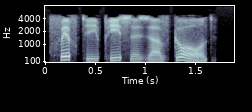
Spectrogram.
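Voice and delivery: ordinary talk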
